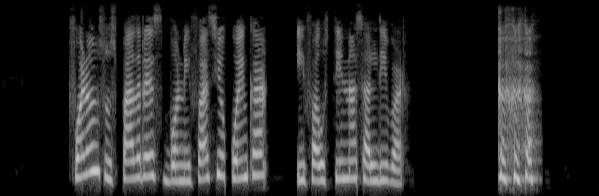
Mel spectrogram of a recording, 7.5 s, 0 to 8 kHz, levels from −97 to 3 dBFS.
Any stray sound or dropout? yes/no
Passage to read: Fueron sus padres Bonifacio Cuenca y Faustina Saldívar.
yes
